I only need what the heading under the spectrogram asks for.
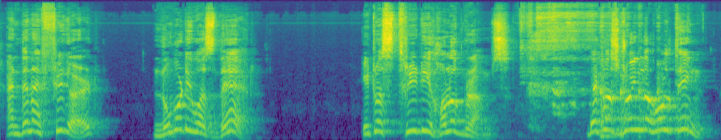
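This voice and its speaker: A middle-aged man, a podcast host, telling a story in an animated way and often asking "okay?". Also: very high voice, measured pace, long pauses, a little hiss or hum. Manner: animated, repeats "I mean" and "okay?". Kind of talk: conversational storytelling.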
